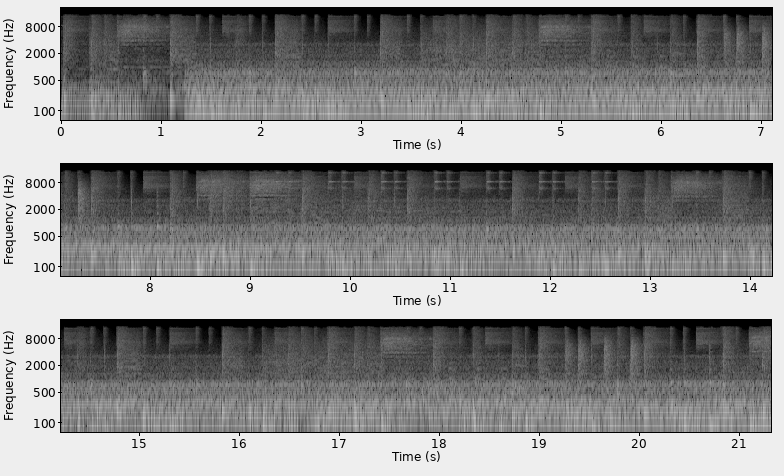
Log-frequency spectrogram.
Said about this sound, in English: Give it full throttle. Get this thing off the ground.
